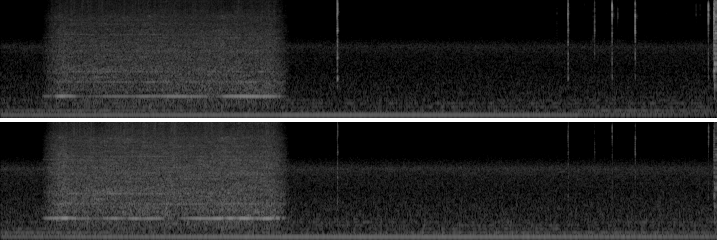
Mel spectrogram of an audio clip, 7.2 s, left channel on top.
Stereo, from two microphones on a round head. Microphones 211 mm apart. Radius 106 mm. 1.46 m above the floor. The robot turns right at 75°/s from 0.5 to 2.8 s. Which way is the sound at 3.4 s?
65° left (ahead or behind).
